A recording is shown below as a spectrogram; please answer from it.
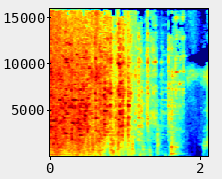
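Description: Torn plastic blister packs and cardboard backing swept off a table in one go: a sudden loud crackling crash that fades away over about a second and a half.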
